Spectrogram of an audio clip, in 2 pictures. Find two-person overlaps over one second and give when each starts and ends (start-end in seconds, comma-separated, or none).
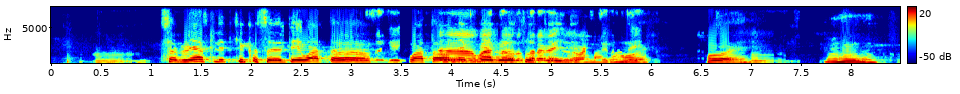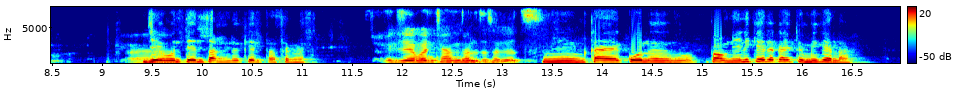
3.9-5.9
